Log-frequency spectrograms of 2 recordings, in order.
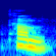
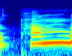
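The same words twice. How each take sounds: First: "thumb" ending on the m, b silent. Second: "thumb" with the b pronounced at the end; wrong demo "thumb" ending in an audible b; final b sounded. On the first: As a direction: say "thumb" as thum. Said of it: "यहाँ पर बी silent". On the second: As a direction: say "thumb" as thum-buh, b voiced. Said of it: "नहीं पढ़ना". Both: Shown as a demonstration.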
